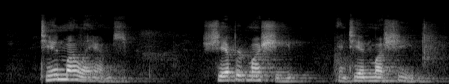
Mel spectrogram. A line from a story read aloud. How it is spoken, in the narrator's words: the great shepherd would gently say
